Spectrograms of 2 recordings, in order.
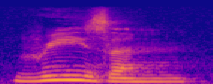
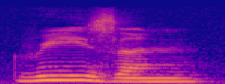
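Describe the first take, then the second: Both takes have the same delivery.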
